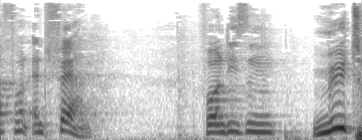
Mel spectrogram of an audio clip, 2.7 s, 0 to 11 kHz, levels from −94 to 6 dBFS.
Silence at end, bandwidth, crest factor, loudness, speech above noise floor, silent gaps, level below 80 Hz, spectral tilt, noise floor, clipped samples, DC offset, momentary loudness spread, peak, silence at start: 0 s; 10.5 kHz; 18 dB; -25 LUFS; 37 dB; none; -54 dBFS; -5.5 dB/octave; -60 dBFS; under 0.1%; under 0.1%; 14 LU; -6 dBFS; 0 s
